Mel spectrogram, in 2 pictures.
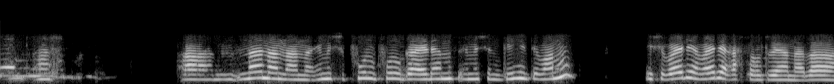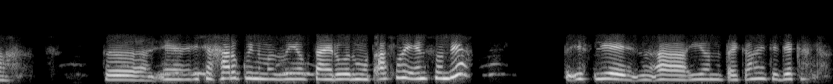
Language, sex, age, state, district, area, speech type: Kashmiri, female, 18-30, Jammu and Kashmir, Bandipora, rural, conversation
